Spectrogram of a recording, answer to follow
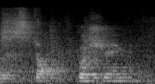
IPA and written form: ˈstɒp̚ ˈpʊʃɪŋ (Stop pushing)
